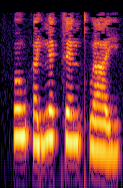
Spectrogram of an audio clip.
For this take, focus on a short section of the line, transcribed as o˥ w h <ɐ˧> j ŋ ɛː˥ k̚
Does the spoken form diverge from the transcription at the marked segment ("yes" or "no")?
no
